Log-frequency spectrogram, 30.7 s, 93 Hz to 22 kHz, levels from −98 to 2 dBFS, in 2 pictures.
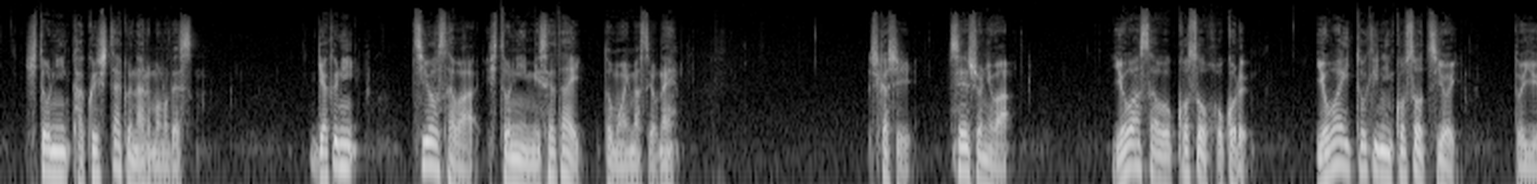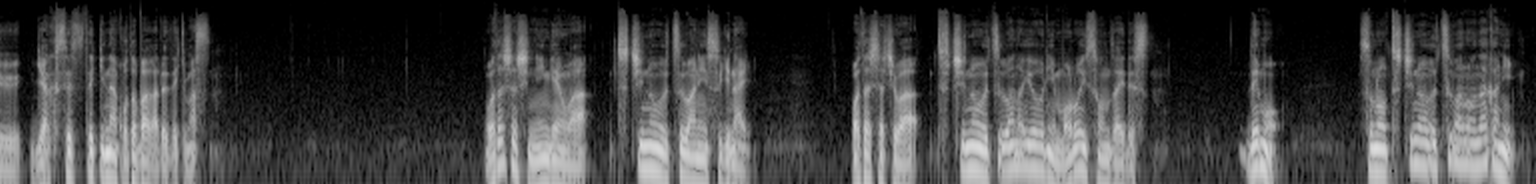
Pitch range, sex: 90-135 Hz, male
